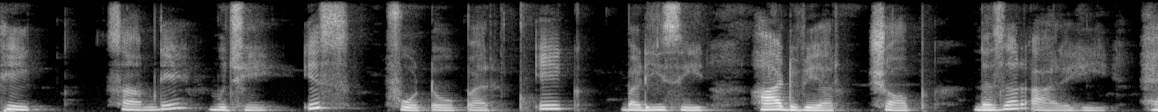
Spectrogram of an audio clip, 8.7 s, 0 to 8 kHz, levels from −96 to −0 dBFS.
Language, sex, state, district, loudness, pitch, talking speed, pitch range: Hindi, female, Madhya Pradesh, Umaria, -20 LUFS, 185 Hz, 95 wpm, 170-220 Hz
